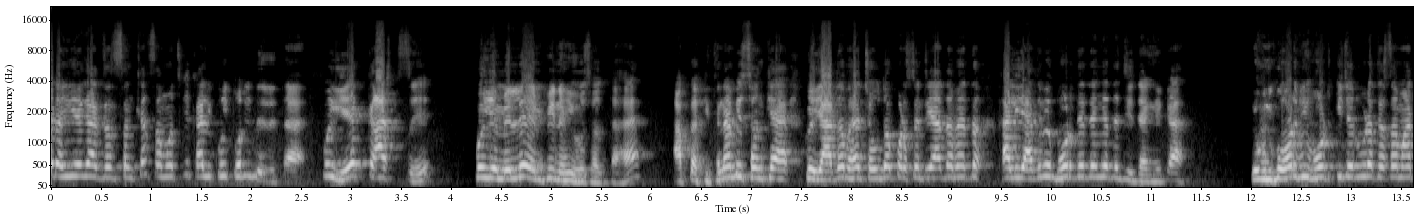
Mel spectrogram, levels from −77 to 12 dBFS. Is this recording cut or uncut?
cut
